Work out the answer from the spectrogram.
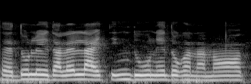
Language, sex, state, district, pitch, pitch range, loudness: Chakma, female, Tripura, Dhalai, 215 Hz, 205-220 Hz, -13 LUFS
